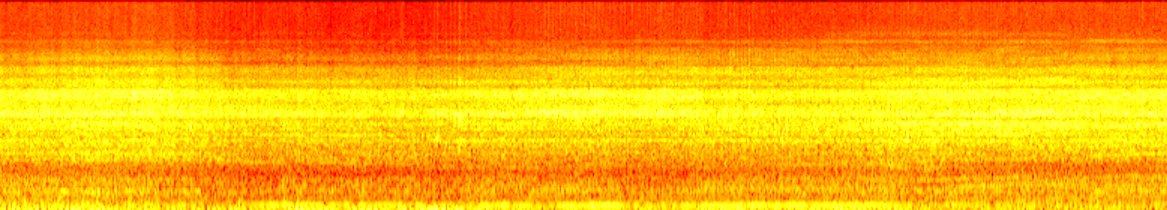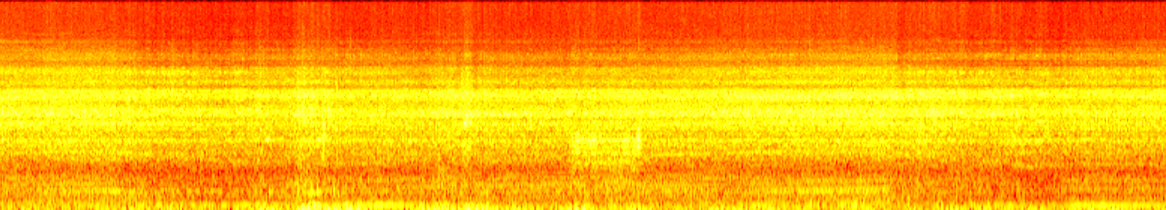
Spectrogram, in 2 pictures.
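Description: A kart engine buzzes loudly and steadily up close, rising and falling in pitch.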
